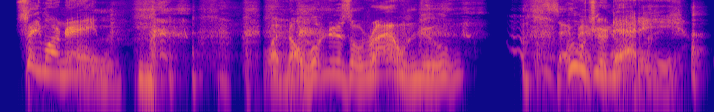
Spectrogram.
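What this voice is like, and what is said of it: Gruff Batman character voice. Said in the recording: “you got to put on his Batman voice”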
